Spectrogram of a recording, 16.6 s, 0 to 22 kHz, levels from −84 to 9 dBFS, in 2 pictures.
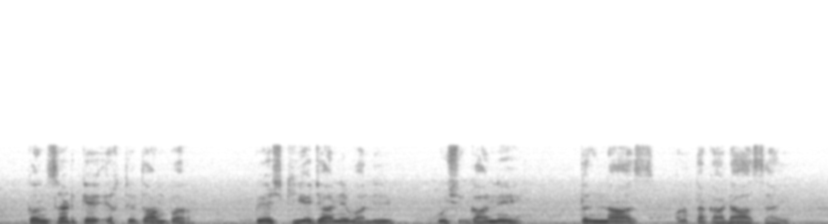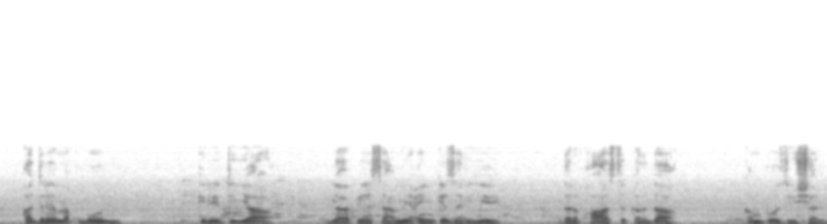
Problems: none marked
